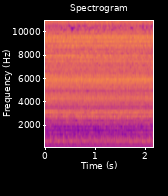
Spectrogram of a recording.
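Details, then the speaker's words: Household fan that had stopped turning, after lubricant was applied to the seized motor shaft, on high: a steady low hum and smooth, even whir with no grinding or squeak; the fan now runs normally. "oh and you hear it just get softer now it's not even grinding or anything super smooth now that's in high"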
